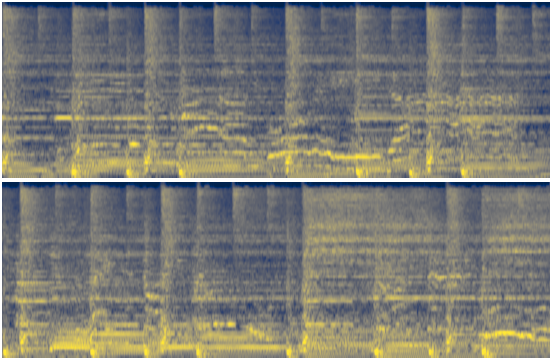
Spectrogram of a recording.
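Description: A small rock band playing live in a room, with a drum kit, electric bass and electric guitar. The drums keep a steady beat under sustained bass notes and a wavering melodic line.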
